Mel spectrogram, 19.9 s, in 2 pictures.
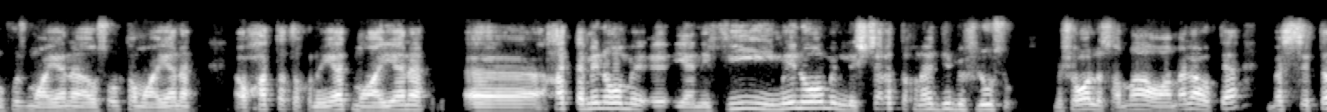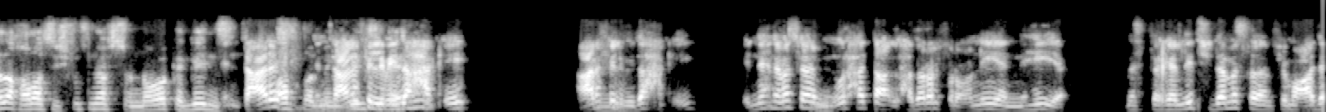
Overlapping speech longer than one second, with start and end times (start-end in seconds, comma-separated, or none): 11.7-13.3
